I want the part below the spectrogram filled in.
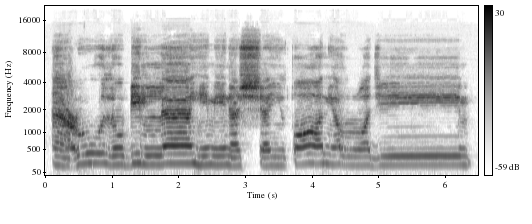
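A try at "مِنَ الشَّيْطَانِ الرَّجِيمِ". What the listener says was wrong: তটাকে আরেকটু সুন্দর করেন, একটু ফাইটা ফাইটা গেছিল, হামসের মতন হয়ে যায়। মিনাশ শাইত ত ত হুম হামসের মতন হয় কেন? ত তো আর হামস না।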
